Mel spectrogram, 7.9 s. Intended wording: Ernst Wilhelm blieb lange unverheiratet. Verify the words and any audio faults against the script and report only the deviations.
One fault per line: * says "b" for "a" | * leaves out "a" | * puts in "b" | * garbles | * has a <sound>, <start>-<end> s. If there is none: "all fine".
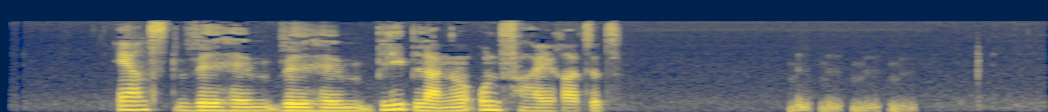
* puts in "Wilhelm"
* has a laugh, 5.9-6.9 s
